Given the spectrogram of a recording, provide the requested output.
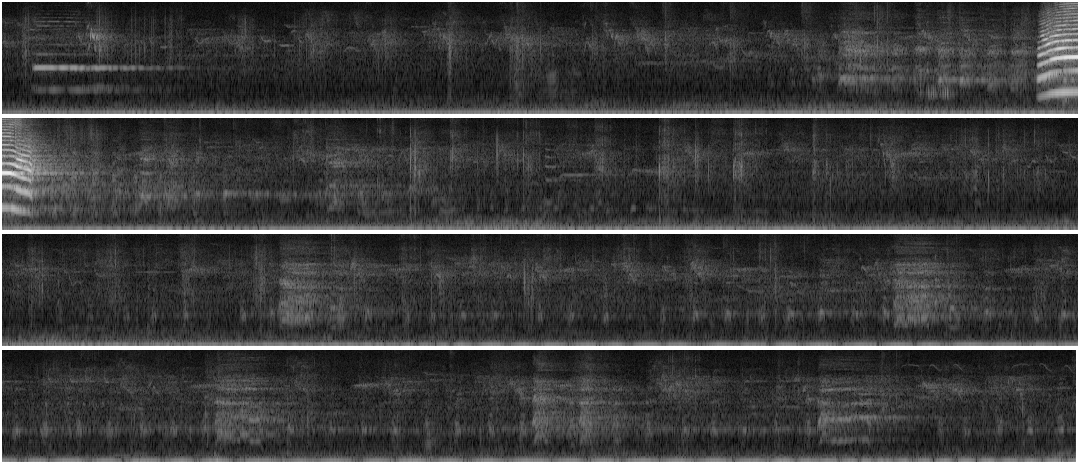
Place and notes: Pfaueninsel, Berlin - screams
peacocks, chickens, steps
